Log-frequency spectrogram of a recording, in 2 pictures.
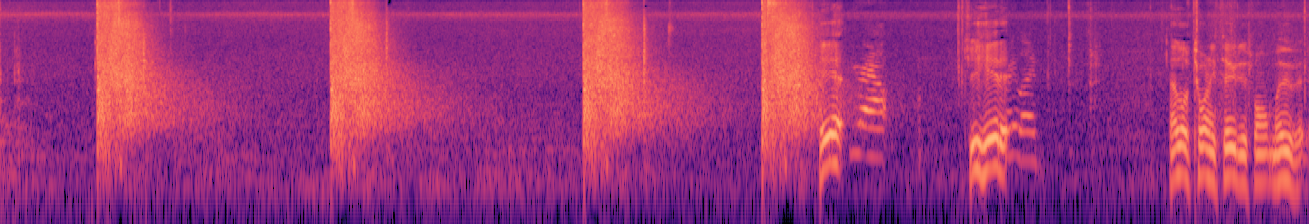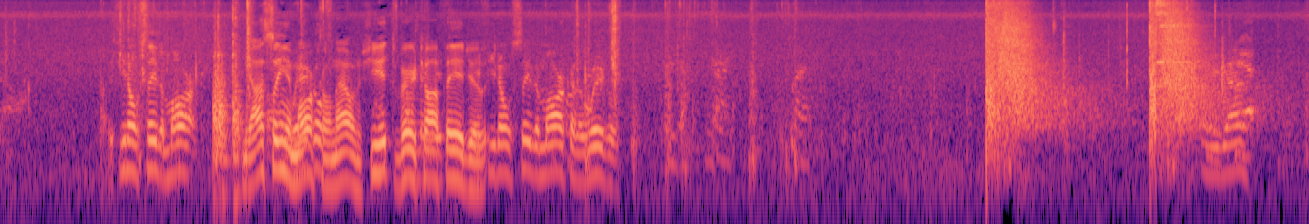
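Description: Handgun shots crack one at a time outdoors, each with a long echo.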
